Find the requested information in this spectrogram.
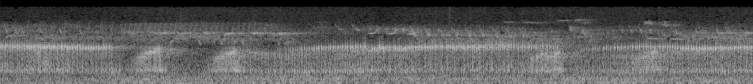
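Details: Frogs calling back and forth in their mating season: a steady, high trilling chorus runs throughout, broken by several short, louder croaking bursts near the start and again around the sixth second.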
